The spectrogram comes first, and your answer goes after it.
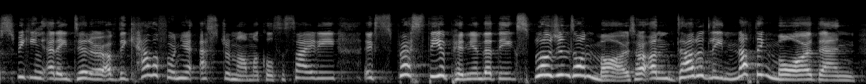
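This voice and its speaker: An actress playing a composed radio studio announcer reading bulletins in a formal, measured way for a radio drama. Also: female voice, high voice. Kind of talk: 1930s radio news announcing.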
